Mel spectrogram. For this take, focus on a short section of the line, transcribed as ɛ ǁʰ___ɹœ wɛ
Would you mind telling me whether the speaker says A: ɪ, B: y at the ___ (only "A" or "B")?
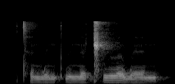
B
